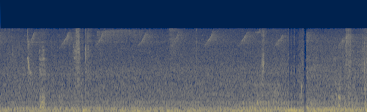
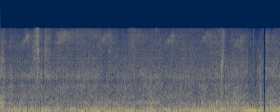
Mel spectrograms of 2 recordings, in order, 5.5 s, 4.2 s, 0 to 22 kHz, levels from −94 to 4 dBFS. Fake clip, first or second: second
